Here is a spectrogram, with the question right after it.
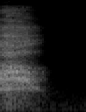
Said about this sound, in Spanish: Última, inhala lento, lento, profundo. Y exhala.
